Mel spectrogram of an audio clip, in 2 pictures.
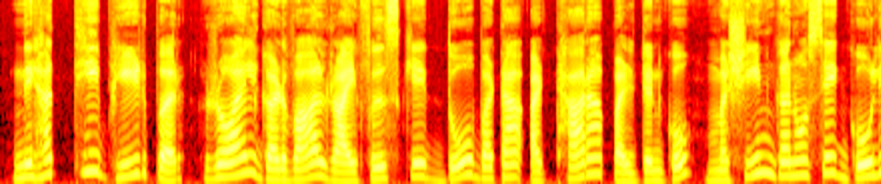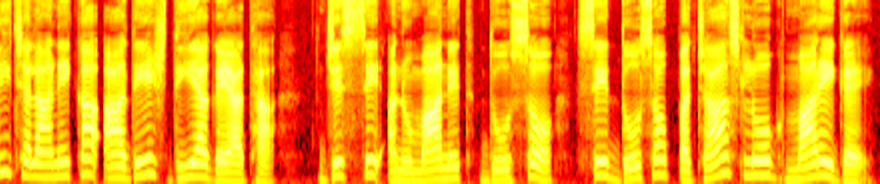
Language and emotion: Hindi, neutral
